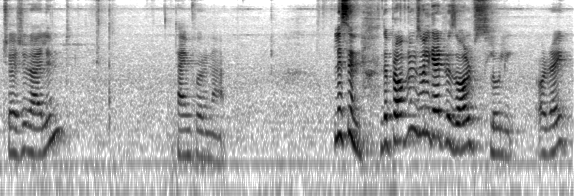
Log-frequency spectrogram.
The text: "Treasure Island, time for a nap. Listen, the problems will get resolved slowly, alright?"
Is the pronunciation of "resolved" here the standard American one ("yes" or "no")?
yes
